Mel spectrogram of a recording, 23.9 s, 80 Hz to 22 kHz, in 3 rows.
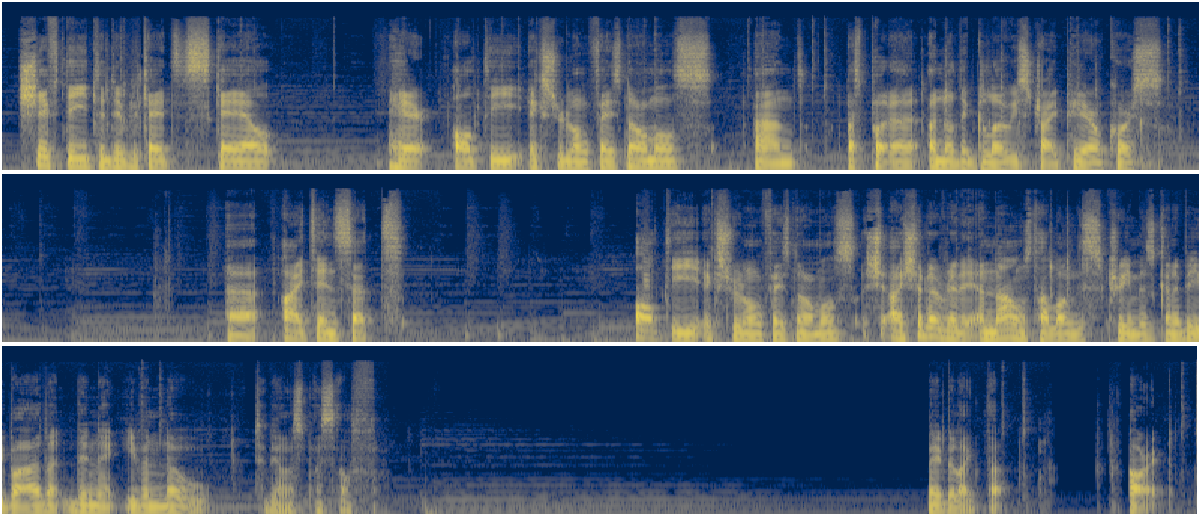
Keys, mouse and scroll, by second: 0.4 s, 1.9 click, 2.7 alt+e, 5.2 click, 5.5 middle click, 7.9 shift+click, 8.5 shift+click, 8.9 middle click, 11.7 i, 12.0 alt+e, 14.7 a, 14.9 g, 17.1 g, 18.4 g, 21.8 g, 23.0 Tab.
